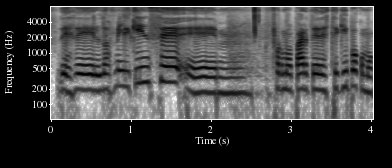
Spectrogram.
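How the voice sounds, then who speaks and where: Her pitch varies in an ordinary way. The speaker is a woman. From Argentina, Buenos Aires Province. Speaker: local politician and teacher; candidate. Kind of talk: campaign statement. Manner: frequent filler hesitations. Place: hall. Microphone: handheld.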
